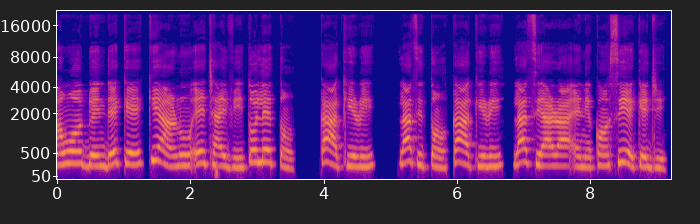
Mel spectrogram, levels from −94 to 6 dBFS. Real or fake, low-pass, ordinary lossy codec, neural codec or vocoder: real; none; none; none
